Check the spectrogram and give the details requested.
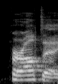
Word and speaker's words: Peralta: Peralta? Peralta, yeah, you said it right.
